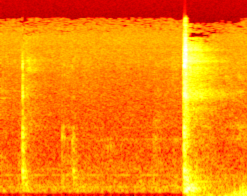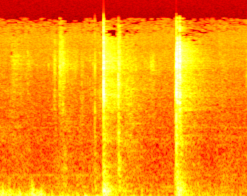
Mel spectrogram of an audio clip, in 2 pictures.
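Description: Curtis tractor-cab door being worked by hand on its hinges and latch. There are a few light clicks, then three sharp clunks of the door against the cab frame: one about two seconds in and two close together near the end.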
